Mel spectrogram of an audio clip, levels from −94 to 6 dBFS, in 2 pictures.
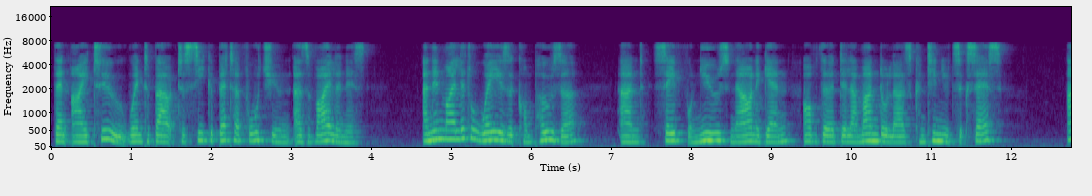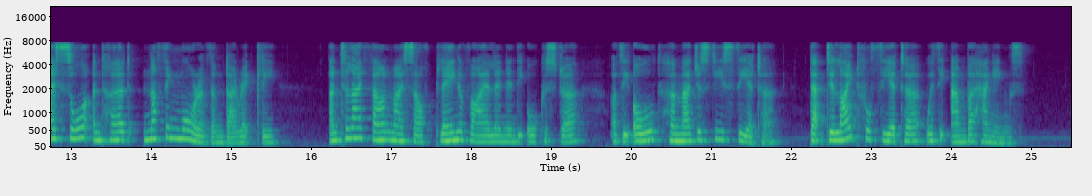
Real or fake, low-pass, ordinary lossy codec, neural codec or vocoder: real; 7.2 kHz; MP3, 48 kbps; none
